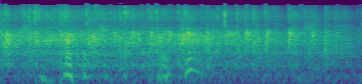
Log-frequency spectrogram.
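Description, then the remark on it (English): A crowd at an evening event applauds themselves steadily for several seconds, a dense, even wash of clapping at a fairly loud level, with a few voices calling out underneath. “Give yourselves a huge round of applause as well.”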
